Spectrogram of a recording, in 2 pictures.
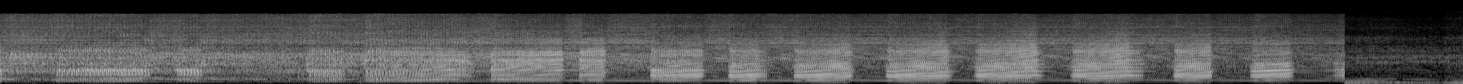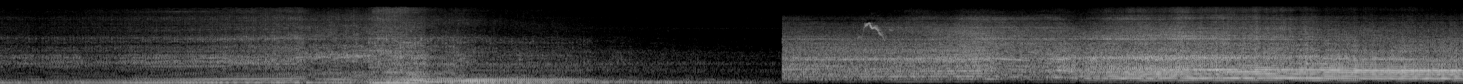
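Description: Honda 360cc air-cooled twin-cylinder kei-car engine. First it is revved in a quick series of blips, about one a second. After a cut, a small car drives past with its engine note falling as it goes by. After another cut, about three quarters in, the engine accelerates with a steadily rising note.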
